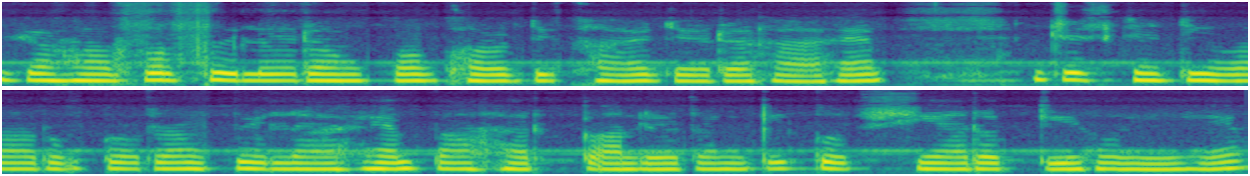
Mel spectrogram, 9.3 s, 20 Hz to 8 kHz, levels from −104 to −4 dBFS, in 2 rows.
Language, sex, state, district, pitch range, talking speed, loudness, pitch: Hindi, female, Maharashtra, Mumbai Suburban, 210-230 Hz, 155 wpm, -13 LUFS, 220 Hz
